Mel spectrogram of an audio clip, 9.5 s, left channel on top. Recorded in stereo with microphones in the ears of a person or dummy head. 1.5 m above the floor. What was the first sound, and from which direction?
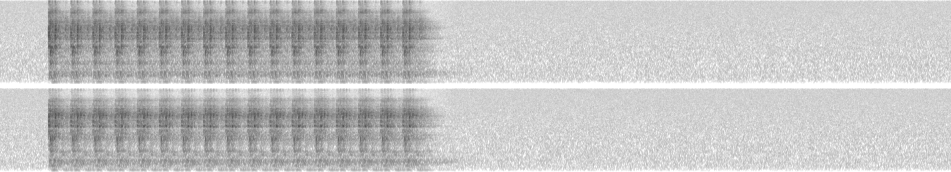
A camera shutter, 30° left (ahead or behind).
